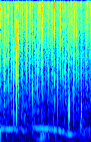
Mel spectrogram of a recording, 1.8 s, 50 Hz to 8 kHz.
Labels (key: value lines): label: biophony
recorder: SoundTrap 300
